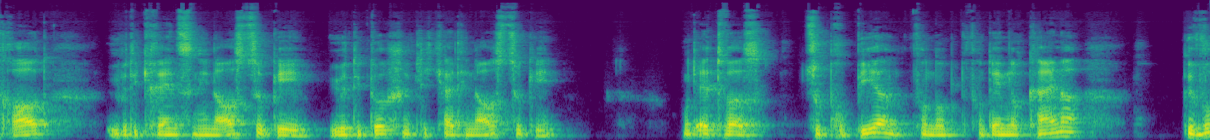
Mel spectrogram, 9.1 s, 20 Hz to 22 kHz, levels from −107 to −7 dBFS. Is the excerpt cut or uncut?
uncut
